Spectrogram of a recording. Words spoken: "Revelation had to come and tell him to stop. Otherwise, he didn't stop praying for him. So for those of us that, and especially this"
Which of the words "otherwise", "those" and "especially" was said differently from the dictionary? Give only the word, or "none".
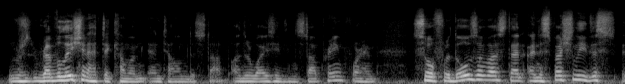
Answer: none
